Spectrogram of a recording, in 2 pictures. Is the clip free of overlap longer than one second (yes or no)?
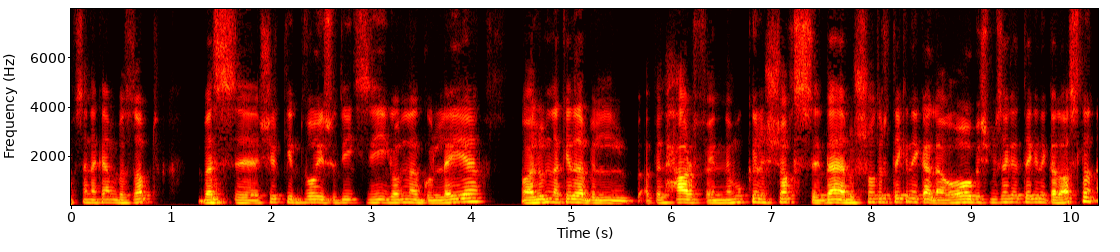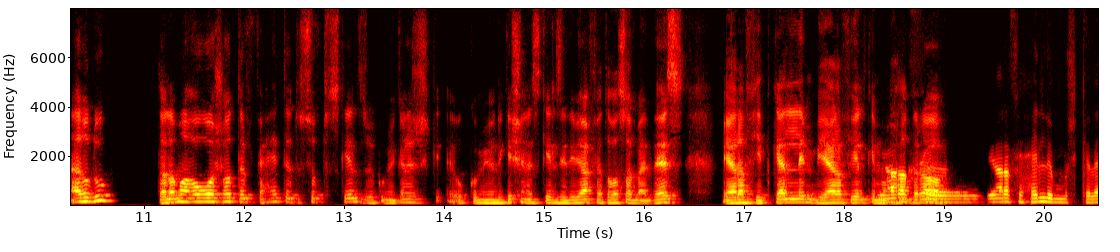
yes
